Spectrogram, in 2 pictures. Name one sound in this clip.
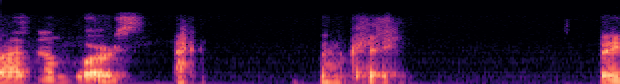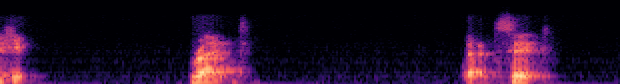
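A woman speaks calmly in short phrases over an online call.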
